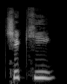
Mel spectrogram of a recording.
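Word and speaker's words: ciki: Chicky c i k i chicky and cheeky. Chicky means stomach, your tummy. It can also mean pregnancy and it also means inside but it's pronounced as cheeky.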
